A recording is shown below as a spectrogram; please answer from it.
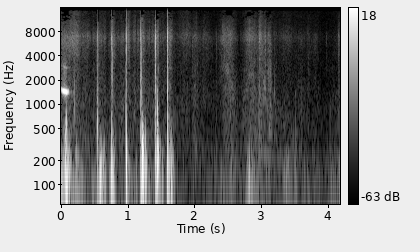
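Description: A quick run of about seven sharp clicks in the first two seconds, then a few faint scuffs.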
